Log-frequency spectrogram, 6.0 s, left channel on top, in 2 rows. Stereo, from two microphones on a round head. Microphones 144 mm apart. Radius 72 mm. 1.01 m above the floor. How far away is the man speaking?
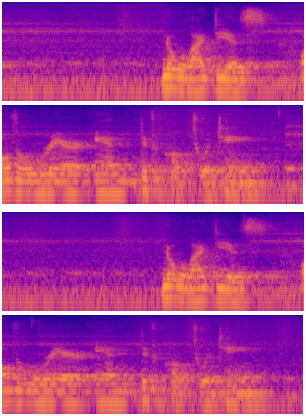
About 0.7 m.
